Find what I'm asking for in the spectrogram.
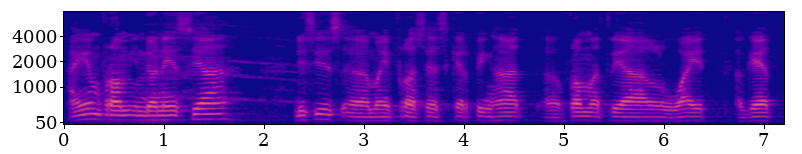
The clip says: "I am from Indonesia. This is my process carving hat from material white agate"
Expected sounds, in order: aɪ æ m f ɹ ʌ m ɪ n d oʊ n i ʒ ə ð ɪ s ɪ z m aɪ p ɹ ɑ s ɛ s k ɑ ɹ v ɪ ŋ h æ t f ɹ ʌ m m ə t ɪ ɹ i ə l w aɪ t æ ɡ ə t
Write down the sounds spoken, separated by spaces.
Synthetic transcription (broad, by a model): aɪ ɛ m f ɹ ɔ m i n d oʊ n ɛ s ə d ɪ s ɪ s m aɪ p ɹ ɑ s ɛ s k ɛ ɹ p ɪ ŋ h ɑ t f ɹ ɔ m m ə t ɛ ɹ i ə l w aɪ t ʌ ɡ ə t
